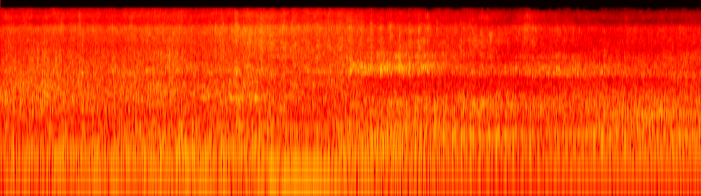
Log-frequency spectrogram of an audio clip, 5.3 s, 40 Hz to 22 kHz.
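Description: A 1972 Chevrolet Monte Carlo's V8 engine running steadily as the car drives past and away.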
